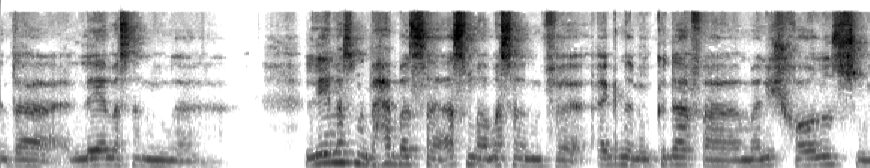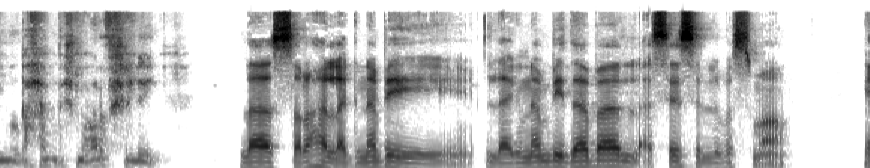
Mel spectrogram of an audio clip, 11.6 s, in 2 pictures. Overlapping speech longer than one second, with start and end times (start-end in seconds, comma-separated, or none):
none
